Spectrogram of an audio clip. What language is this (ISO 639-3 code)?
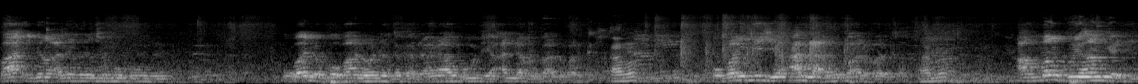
hau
